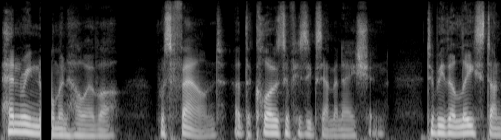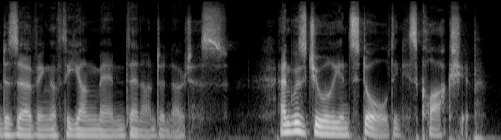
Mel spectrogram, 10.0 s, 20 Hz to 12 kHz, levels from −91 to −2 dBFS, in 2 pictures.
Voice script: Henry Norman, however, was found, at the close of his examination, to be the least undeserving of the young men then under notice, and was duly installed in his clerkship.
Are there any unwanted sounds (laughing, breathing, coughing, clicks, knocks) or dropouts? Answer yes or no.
yes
